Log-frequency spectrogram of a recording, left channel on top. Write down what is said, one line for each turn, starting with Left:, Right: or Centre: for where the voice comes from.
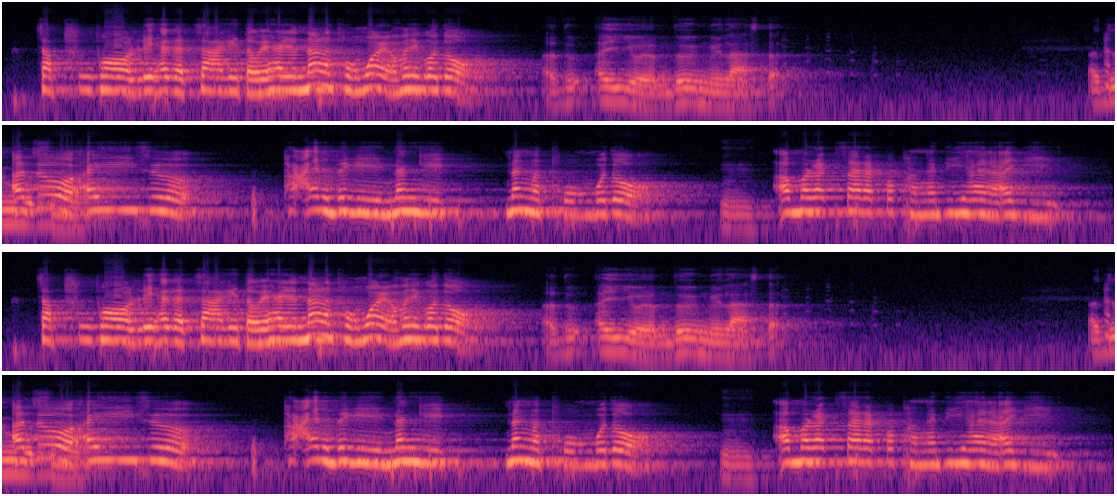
Left: ꯆꯐꯨ ꯐꯥꯎ ꯂꯦꯛꯑꯒ ꯆꯥꯒꯦ ꯇꯧꯋꯦ ꯍꯥꯏꯗꯣ ꯅꯪꯅ ꯊꯣꯡꯕ ꯑꯣꯏꯔꯝꯃꯅꯤꯀꯣ ꯑꯗꯣ
Right: ꯑꯗꯨ ꯑꯩ ꯑꯣꯏꯔꯝꯗꯣꯏꯅꯤ ꯂꯥꯁꯇ ꯑꯗꯨꯃ
Left: ꯑꯗꯨ
Right: ꯆꯨꯝꯃꯦ
Left: ꯑꯩꯁꯨ ꯊꯥꯏꯅꯗꯒꯤ ꯅꯪꯒꯤ ꯅꯪꯅ ꯊꯣꯡꯕꯗꯣ
Right: ꯎꯝ
Left: ꯑꯃꯨꯔꯛ ꯆꯥꯔꯛꯄ ꯐꯪꯉꯗꯤ ꯍꯥꯏꯅ ꯑꯩꯒꯤ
